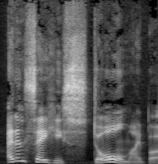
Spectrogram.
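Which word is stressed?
stole. The stress is on "stole".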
